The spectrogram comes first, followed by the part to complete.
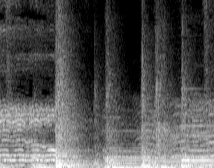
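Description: Gospel music: a woman singing over instrumental accompaniment, with a drum beat hitting about once a second.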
